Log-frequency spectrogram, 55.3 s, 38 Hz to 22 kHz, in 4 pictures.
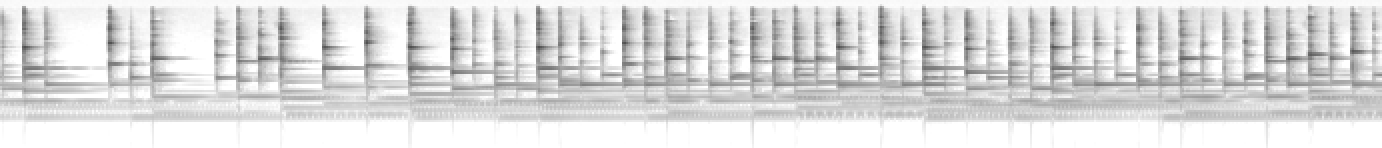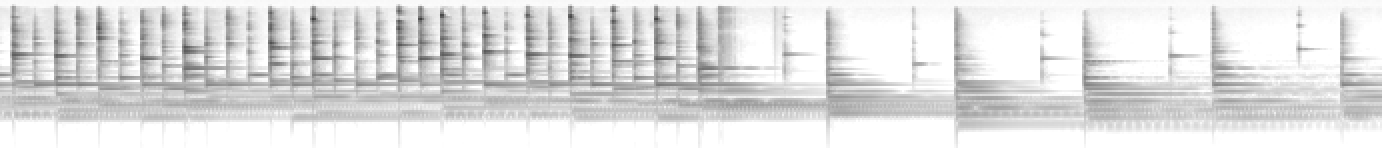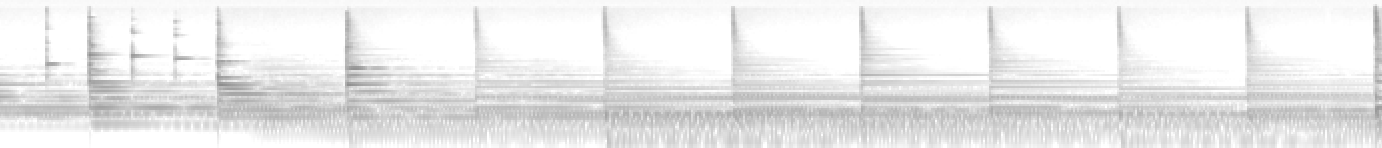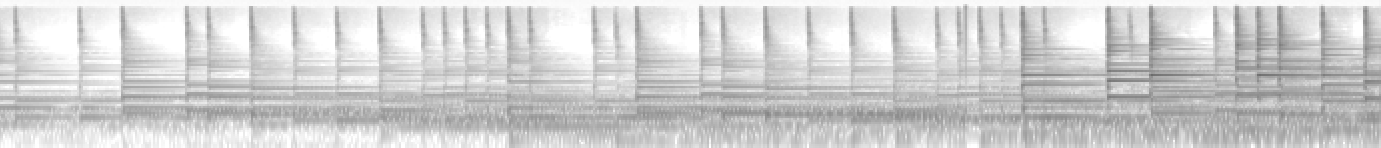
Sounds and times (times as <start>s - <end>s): Music: 0.0s - 55.2s.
